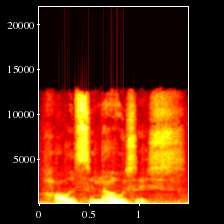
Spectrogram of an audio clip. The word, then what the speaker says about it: Hallucinosis: How do you pronounce it? Hallucinosis.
